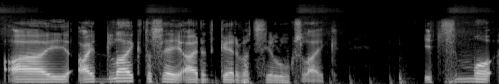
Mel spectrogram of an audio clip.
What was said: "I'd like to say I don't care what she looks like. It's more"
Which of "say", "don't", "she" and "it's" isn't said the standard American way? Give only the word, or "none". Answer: she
